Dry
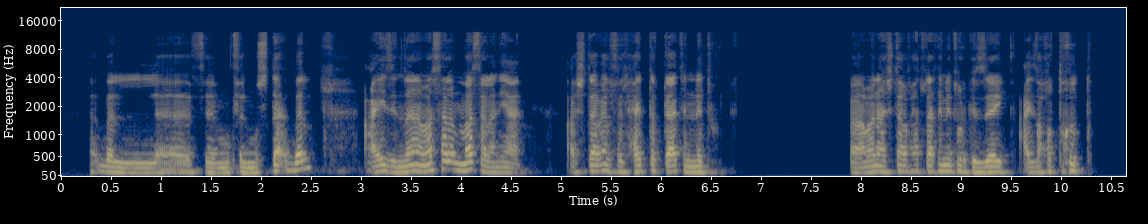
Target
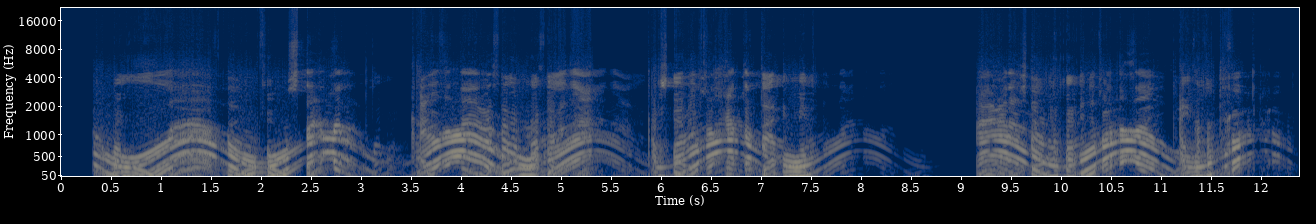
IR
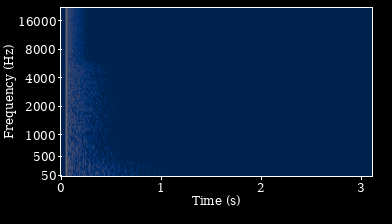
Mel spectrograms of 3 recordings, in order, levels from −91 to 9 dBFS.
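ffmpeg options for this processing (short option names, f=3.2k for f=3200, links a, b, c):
-filter_complex "[0:a]adynamicequalizer=threshold=0.00178:dfrequency=4300:dqfactor=7:tfrequency=4300:tqfactor=7:attack=5:release=100:ratio=0.375:range=3.5:mode=boostabove:tftype=bell,aeval=exprs='val(0)*gte(abs(val(0)),0.02)':c=same,acompressor=threshold=-22dB:ratio=5,equalizer=f=125:t=o:w=1:g=5,equalizer=f=250:t=o:w=1:g=5,equalizer=f=500:t=o:w=1:g=-3,equalizer=f=1k:t=o:w=1:g=-5,equalizer=f=2k:t=o:w=1:g=-8,equalizer=f=4k:t=o:w=1:g=3,equalizer=f=8k:t=o:w=1:g=-5,atempo=0.86,aecho=1:1:400|800|1200:0.141|0.048|0.0163[a];[1:a]atrim=start_sample=2205,atrim=end_sample=6174[b];[a][b]afir=irnorm=-1:irlink=0,aeval=exprs='val(0)*sin(2*PI*430*n/s+430*0.75/0.75*sin(2*PI*0.75*n/s))':c=same,volume=-7dB"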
